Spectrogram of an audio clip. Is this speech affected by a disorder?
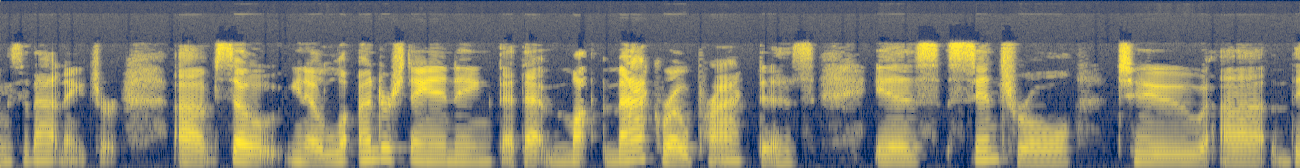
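No.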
